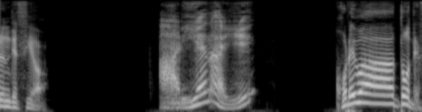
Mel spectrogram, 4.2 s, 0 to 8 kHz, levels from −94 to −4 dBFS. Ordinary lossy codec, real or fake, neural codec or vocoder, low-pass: none; real; none; none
